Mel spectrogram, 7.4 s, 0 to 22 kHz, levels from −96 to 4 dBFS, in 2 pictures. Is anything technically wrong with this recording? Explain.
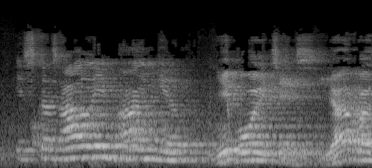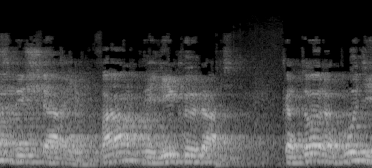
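Yes. The audio has compressed frames skipped at three points: 0.55 s, 2.26 to 2.28 s, and 5.86 to 5.88 s. Whole coded frames never reached the output, so playback lurches forward: roughly 50 ms, about two frames, at the first two points, and roughly 150 ms, around seven frames, at the third. That fits a frame length near 23.2 ms. Overlap between adjacent frames turns each join into a short smeared blip rather than a sharp click.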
